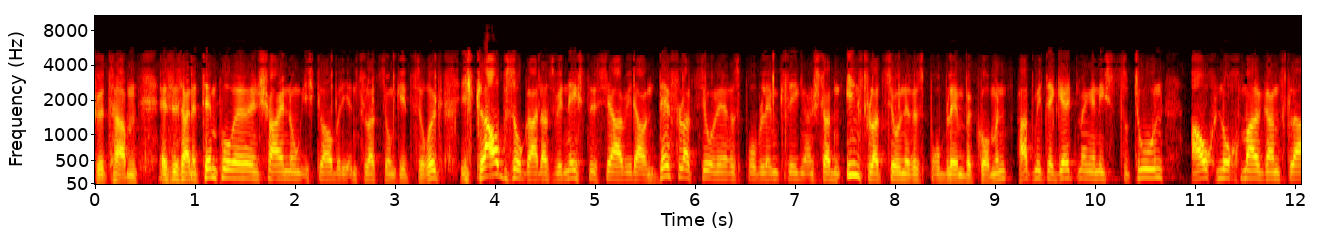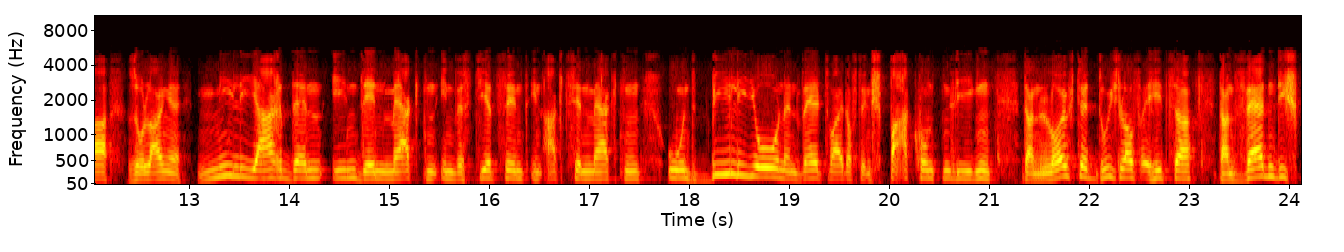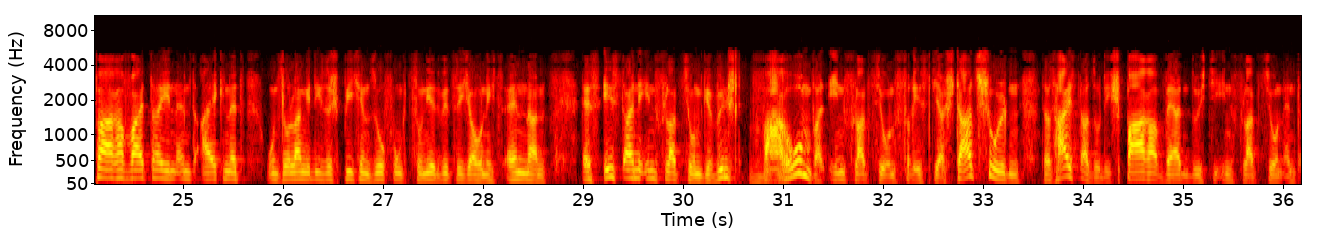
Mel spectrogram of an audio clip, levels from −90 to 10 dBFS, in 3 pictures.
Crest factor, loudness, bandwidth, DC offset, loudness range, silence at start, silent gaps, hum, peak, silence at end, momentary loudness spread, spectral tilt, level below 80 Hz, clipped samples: 22 dB; -24 LUFS; 5.6 kHz; under 0.1%; 4 LU; 0 s; none; none; -2 dBFS; 0.05 s; 10 LU; -8.5 dB/octave; -66 dBFS; under 0.1%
